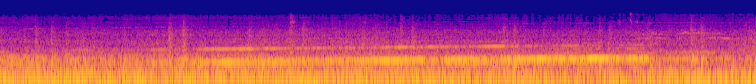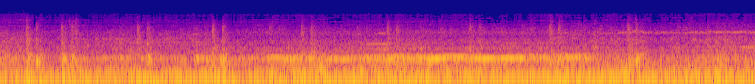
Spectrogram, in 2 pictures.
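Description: Enoshima Electric Railway train running, heard on board: a steady low rumble with scattered clicks of the wheels over the rails. A motor whine rises slowly in pitch from about two seconds in to about ten seconds in as the train gathers speed, and comes back in the second half. A faint high tone sounds near the end.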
